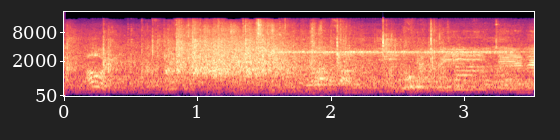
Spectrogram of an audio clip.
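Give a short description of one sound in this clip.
A young man shouts loudly in triumph.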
